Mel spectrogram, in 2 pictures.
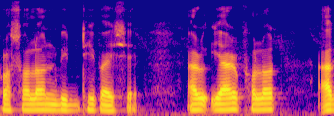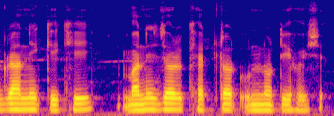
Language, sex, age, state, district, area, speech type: Assamese, male, 18-30, Assam, Charaideo, urban, spontaneous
